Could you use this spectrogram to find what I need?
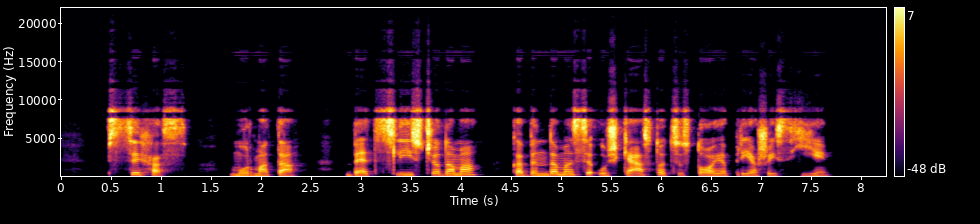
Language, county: Lithuanian, Tauragė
